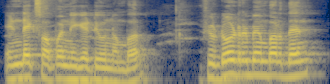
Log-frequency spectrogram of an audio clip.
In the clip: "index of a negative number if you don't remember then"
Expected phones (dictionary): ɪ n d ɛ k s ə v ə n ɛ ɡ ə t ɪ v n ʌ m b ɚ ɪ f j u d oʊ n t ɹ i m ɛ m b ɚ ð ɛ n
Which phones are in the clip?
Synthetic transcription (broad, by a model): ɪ n d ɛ k s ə p ə n ɛ ɡ ə t ɪ v n ʌ m b ɚ ɪ f j u d oʊ n t ɹ i m ɛ m b ɚ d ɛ n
